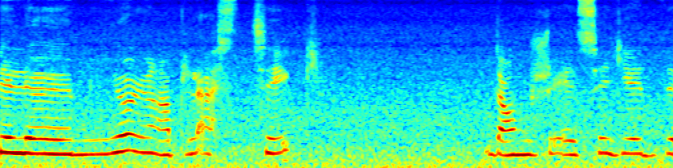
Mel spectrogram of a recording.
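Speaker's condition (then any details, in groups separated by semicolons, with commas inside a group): Ataxia; degenerative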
